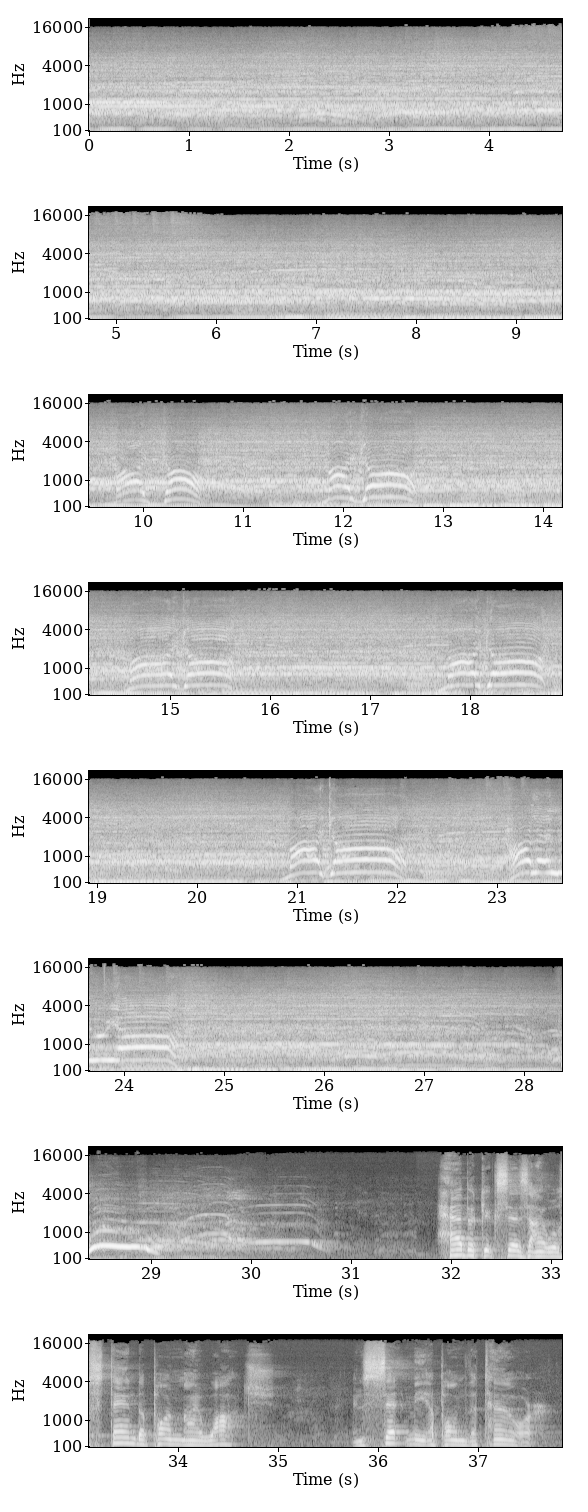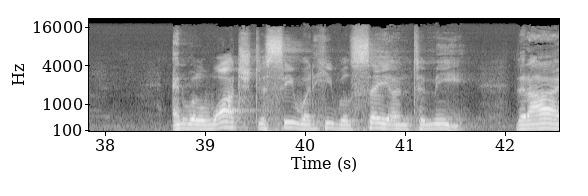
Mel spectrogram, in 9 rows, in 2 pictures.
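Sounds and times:
large crowd shouting and whooping: 0:00.0 - 0:31.2
speech: 0:32.2 - 0:35.0, 0:35.7 - 0:37.7, 0:38.7 - 0:42.5.

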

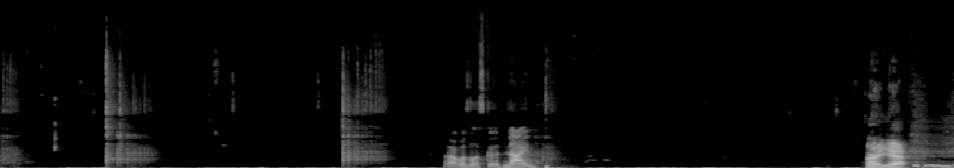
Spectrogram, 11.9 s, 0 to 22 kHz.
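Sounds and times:
dice rolling on a hard table: 0:00.0 - 0:00.4, 0:01.1 - 0:02.1, 0:04.2 - 0:05.0
speech: 0:05.7 - 0:06.9, 0:10.8 - 0:11.9.

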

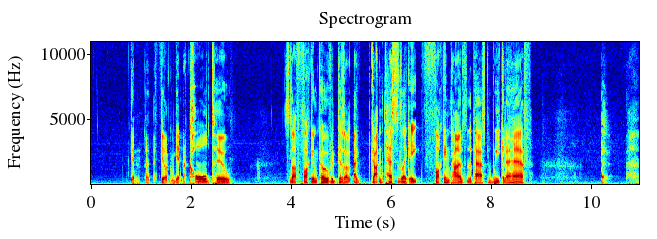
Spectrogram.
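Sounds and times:
speech: 0:00.8 - 0:02.9, 0:03.9 - 0:08.9, 0:10.2 - 0:10.4
person burping: 0:10.2 - 0:10.9.

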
